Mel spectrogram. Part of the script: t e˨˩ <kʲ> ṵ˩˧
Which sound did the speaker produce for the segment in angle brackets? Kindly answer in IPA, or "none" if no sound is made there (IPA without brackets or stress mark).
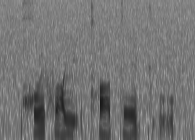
kʲ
